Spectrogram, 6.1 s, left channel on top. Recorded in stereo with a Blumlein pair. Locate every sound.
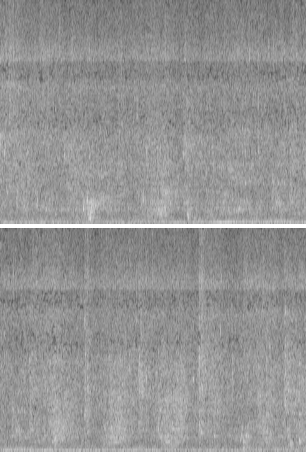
Only background noise.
